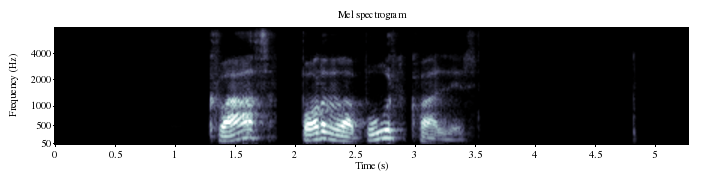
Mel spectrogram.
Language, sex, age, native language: Icelandic, male, 50-59, Icelandic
